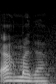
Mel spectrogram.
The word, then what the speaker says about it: Artmada: C'est Mada ou c'est Armada? C'est Armada. Sur Armada.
